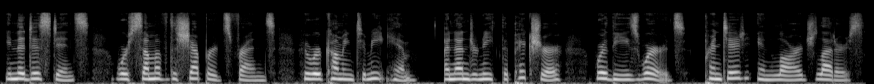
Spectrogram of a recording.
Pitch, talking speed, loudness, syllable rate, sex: 230 Hz, 180 wpm, -18 LUFS, 5.7 syllables/s, female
